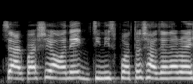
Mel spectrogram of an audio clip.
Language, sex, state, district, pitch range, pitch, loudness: Bengali, female, Jharkhand, Jamtara, 280-290 Hz, 285 Hz, -10 LUFS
